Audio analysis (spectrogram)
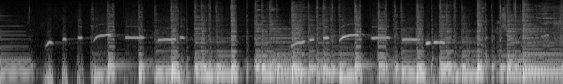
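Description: A person whistles a clear melody of sustained, sliding notes, repeating the same phrase twice over steady instrumental backing music with a rhythmic pulse.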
